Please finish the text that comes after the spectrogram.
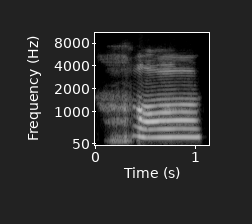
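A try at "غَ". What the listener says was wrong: This is a gha. So it's a ghain, and with the vertical fatha, we will read it gha.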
